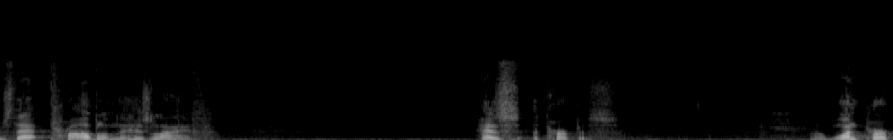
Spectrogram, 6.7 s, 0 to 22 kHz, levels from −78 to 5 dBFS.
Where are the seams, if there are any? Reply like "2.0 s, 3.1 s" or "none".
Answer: 1.1 s, 4.1 s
